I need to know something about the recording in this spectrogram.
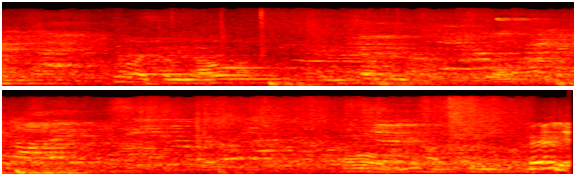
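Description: A crowd of young people chatters and talks nearby in a large echoing hall.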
